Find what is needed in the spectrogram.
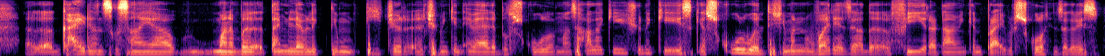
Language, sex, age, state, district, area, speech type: Kashmiri, male, 45-60, Jammu and Kashmir, Srinagar, urban, spontaneous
